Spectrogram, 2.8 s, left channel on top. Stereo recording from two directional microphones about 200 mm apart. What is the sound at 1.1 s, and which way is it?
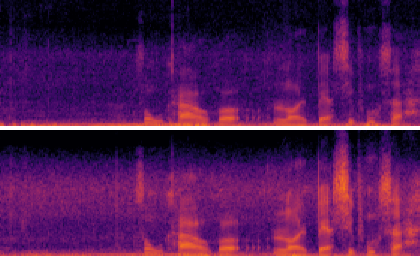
Speech, 5° left (ahead or behind).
